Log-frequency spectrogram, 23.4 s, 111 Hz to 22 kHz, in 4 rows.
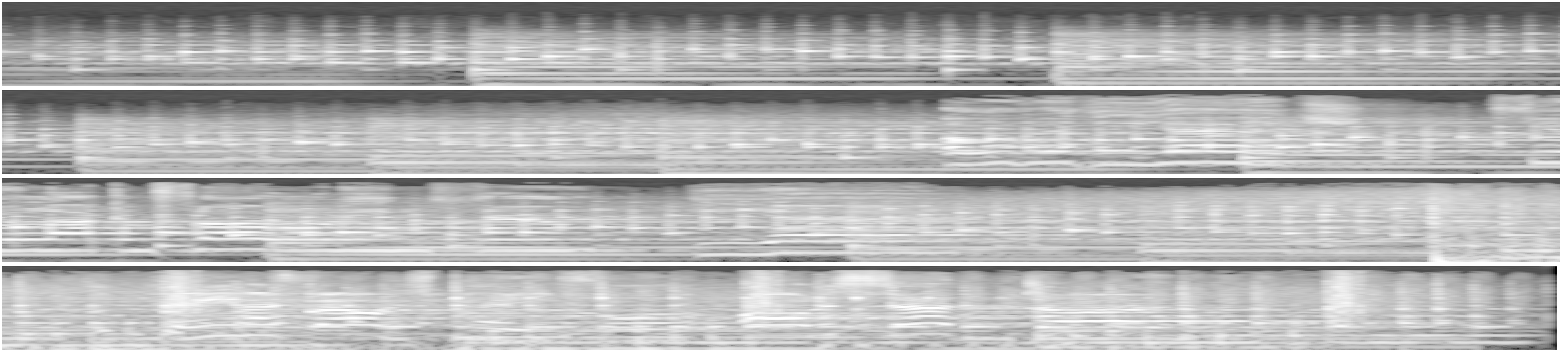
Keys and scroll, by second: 0.2 [, 0.7 [, 1.3 ctrl+z, 3.7-4.1 typing, 4.3 ctrl+z, 5.5 ctrl+z, 6.6 ctrl+z, 7.4 [, 7.7 [, 8.5 ctrl+z, 9.3 ctrl+z, 10.4 ctrl+z, 11.1 Delete, 11.5 \, 11.6 \, 11.6 ], 14.1 ctrl+z, 15.2 ctrl+z, 15.5 ], 15.6 ], 16.4 ], 16.4 ].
